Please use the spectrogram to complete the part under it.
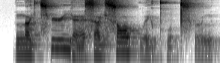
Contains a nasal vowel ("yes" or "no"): no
